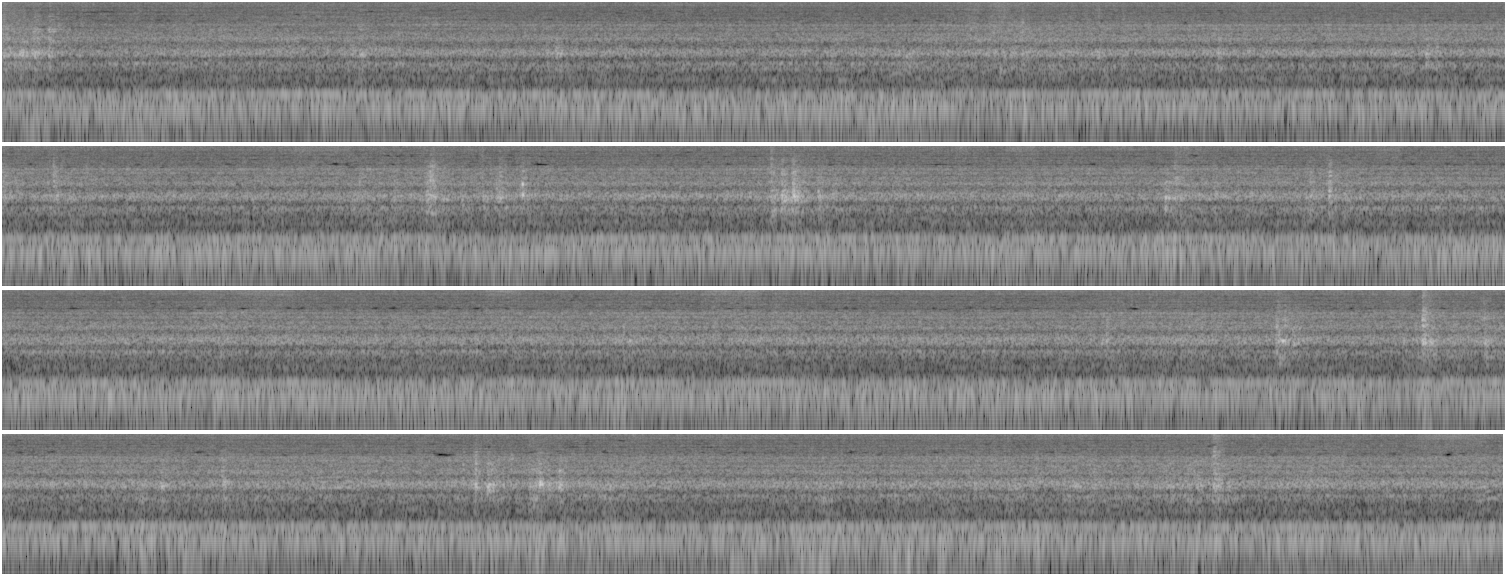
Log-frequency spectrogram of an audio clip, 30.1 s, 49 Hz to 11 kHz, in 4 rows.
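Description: JCB 3DX backhoe loader's four-cylinder diesel engine running steadily while the backhoe arm works, with a few faint knocks as the bucket works against the concrete culvert.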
